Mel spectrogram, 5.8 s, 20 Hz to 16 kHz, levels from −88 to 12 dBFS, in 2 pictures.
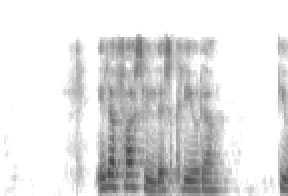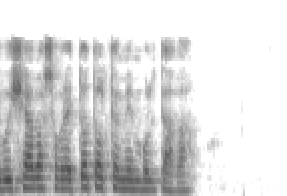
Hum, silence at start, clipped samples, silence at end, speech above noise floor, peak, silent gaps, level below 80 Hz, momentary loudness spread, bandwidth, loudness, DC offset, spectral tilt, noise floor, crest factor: none; 0.75 s; under 0.1%; 0.95 s; 56 dB; -8 dBFS; none; -64 dBFS; 12 LU; 8.2 kHz; -26 LUFS; under 0.1%; -4 dB/octave; -81 dBFS; 20 dB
